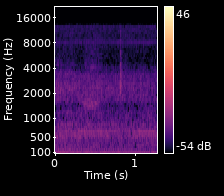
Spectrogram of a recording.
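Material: Nothing is struck.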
